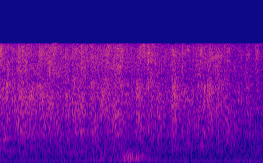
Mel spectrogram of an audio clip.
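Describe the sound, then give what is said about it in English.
An audience gives a clap offering during a morning church sermon, a dense, steady wash of many hands clapping at once, holding an even level for the whole stretch with no voices standing out. “Give him another good clap offering this morning.”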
